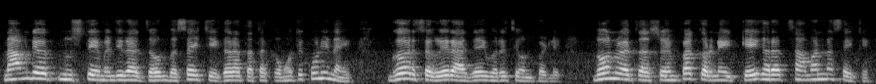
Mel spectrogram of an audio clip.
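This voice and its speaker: A woman's voice: mid-range voice, normal speed, a little mellow, a little hiss or hum. A woman narrating a devotional story in a rhythmic, emphatic way, with rhyming lists.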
